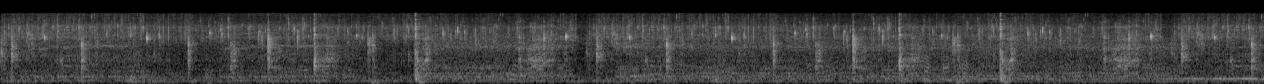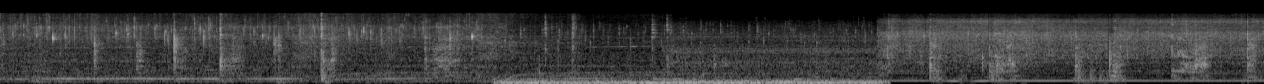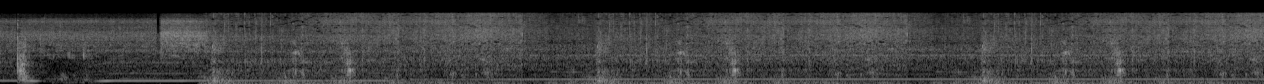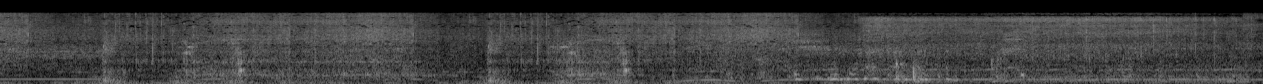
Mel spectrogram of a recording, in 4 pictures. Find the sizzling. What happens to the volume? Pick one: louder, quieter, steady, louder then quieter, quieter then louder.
steady.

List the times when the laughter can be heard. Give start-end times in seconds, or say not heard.
9.1-9.9, 45.8-48.2.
